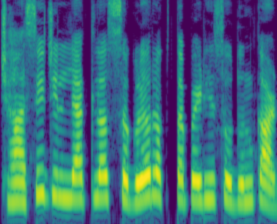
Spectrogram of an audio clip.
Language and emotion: Goan Konkani, neutral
